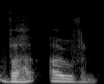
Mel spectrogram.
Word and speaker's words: Verhoeven: folks Iceman German Dutch letter V is pronounced F so it's Paul ver oven behaven he I think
